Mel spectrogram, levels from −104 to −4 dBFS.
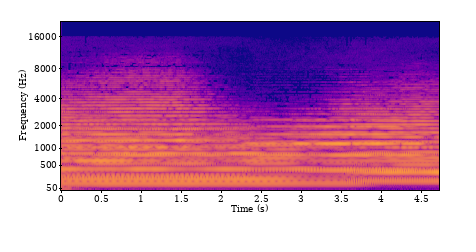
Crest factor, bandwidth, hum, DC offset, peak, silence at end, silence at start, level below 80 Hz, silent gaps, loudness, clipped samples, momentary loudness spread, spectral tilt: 14 dB; 12 kHz; none; under 0.1%; -14 dBFS; 0 s; 0 s; -66 dBFS; none; -28 LUFS; under 0.1%; 4 LU; -5.5 dB/octave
